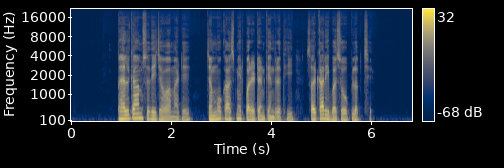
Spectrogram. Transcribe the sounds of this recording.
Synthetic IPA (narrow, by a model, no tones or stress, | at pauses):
pɛlɡamsud̪ʱid͡ʒəʋamaʈe | d͡ʒəmːukaʃmiɾpəɾjəʈənkẽnd̪ɾət̪ʰi | səɾkaɾibəsoʊpləb̚d̪̚t͡ʃʰe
